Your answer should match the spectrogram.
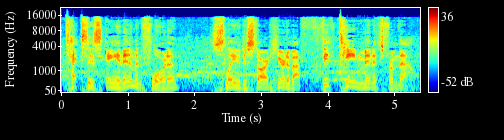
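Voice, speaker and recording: A man calling softball play-by-play on the radio, conversationally filling in scores and details between pitches. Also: animated, normal speed. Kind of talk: live softball radio commentary. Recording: outdoor stadium crowd behind the voice. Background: crowd noise.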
